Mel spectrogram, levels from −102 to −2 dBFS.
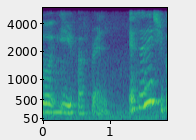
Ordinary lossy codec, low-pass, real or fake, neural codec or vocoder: none; 5.4 kHz; real; none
